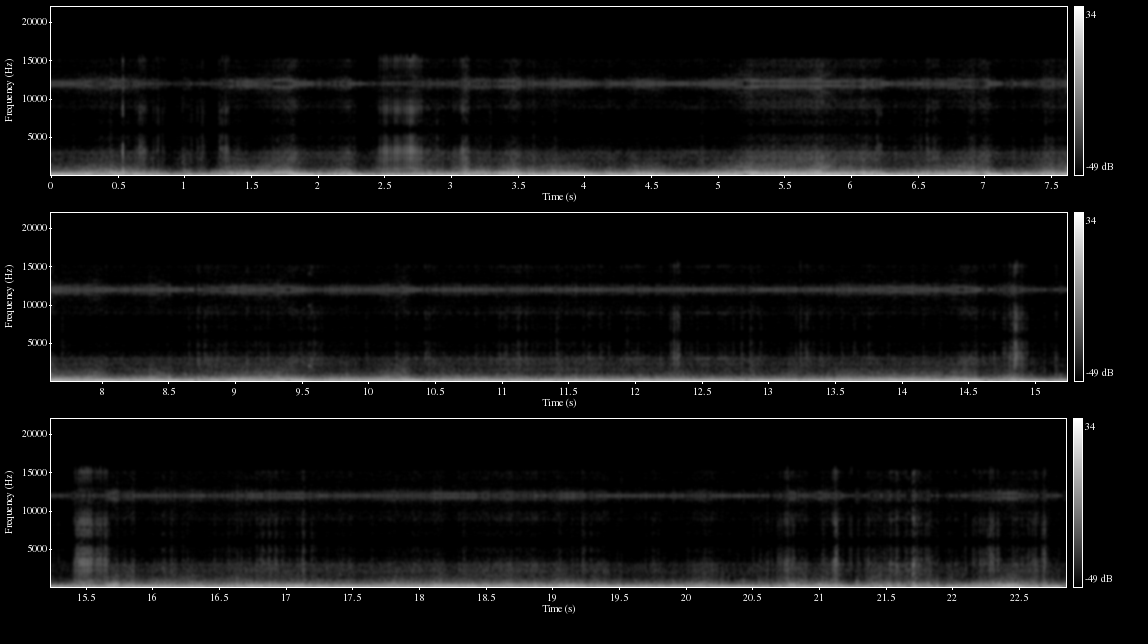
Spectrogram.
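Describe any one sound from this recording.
A car engine revs up and down loudly from inside the car.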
